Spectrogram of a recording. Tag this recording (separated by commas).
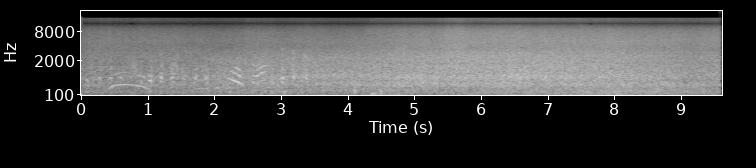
Speech, Ocean, surf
